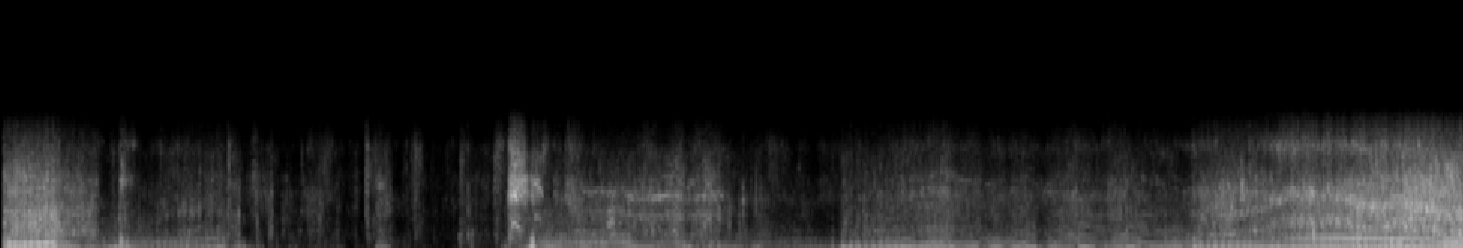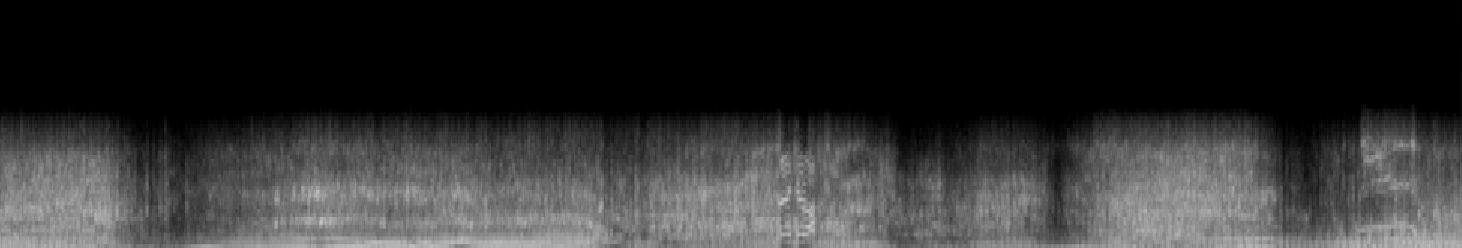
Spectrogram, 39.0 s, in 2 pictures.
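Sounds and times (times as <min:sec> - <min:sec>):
car engine revving hard: 0:00.0 - 0:03.1, 0:11.0 - 0:37.7
tyres sliding on loose ground: 0:00.1 - 0:10.8, 0:15.9 - 0:39.0.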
